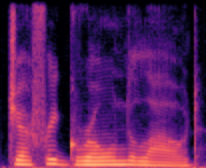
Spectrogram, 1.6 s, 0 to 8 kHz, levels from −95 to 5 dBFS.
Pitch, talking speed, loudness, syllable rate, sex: 175 Hz, 115 wpm, -15 LUFS, 4.2 syllables/s, female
